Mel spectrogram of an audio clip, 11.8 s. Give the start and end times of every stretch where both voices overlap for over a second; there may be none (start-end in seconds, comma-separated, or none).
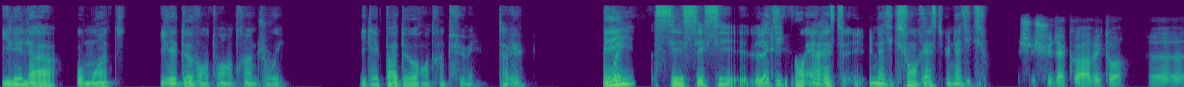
none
